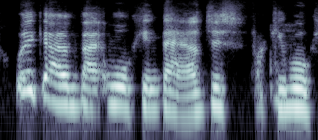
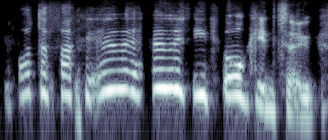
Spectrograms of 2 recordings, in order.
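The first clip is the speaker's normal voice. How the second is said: high-pitched retold bewilderment; baffled disbelief; 10 semitones higher than usual. Bystander wondering who he's talking to, baffled. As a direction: act out being baffled, pitched well up. Retells bafflement at ranting stranger.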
